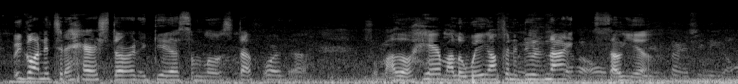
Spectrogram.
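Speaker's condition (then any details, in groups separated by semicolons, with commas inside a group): No condition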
